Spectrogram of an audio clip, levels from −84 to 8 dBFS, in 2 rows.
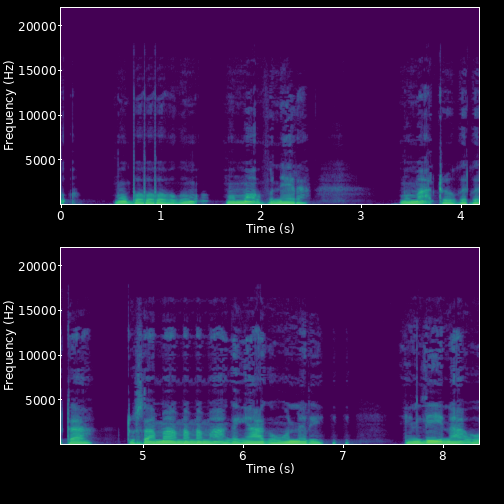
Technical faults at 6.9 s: repeated frames

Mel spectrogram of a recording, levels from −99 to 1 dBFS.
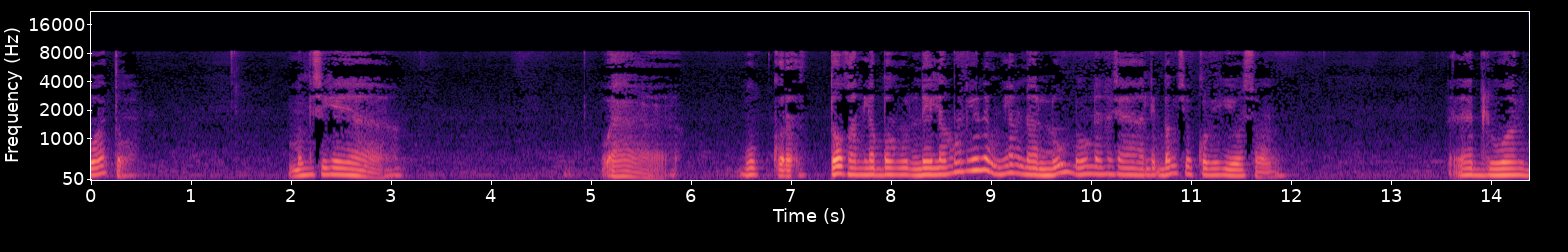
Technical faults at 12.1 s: MP3 compression

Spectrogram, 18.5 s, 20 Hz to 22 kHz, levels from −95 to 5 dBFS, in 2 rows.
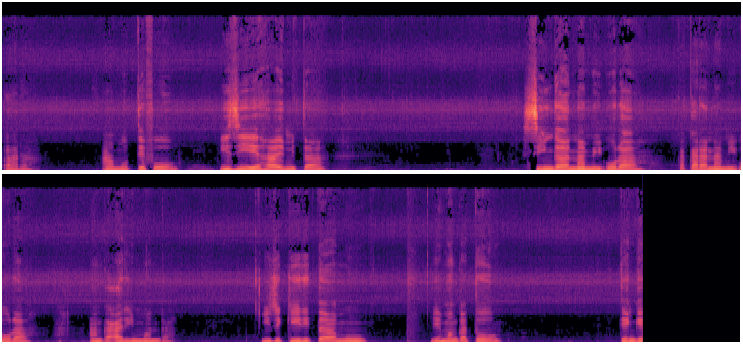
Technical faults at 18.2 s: cut-off end

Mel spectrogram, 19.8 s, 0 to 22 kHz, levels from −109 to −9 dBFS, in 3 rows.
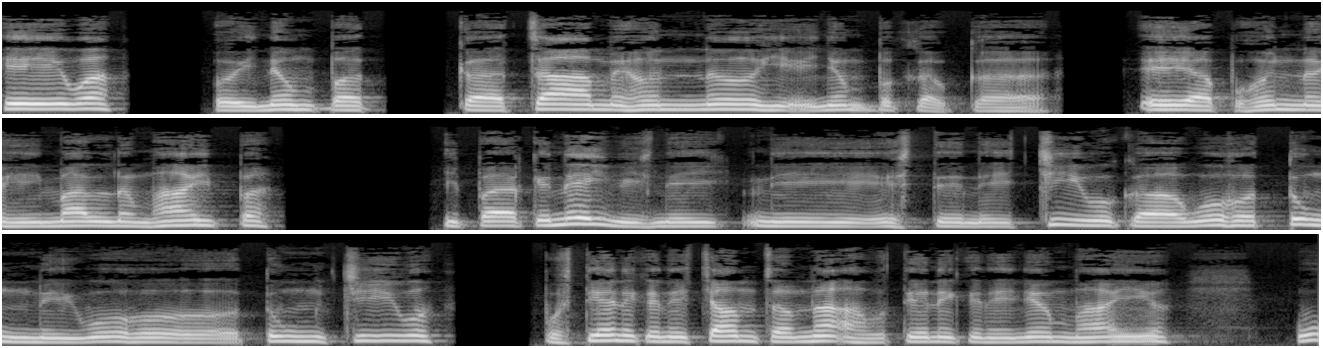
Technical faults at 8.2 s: none

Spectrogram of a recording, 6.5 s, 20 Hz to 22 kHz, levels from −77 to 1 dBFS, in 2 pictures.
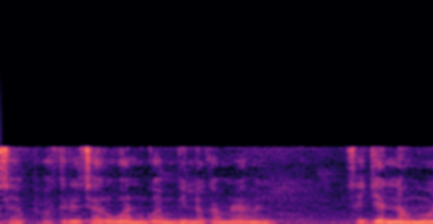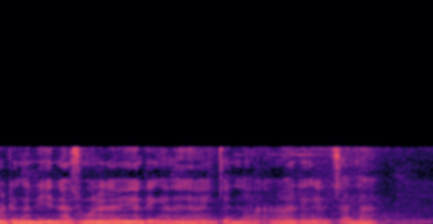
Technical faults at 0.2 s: none

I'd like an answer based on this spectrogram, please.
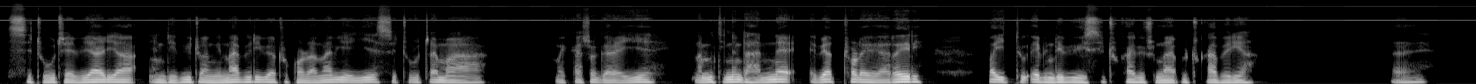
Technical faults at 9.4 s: USB whine

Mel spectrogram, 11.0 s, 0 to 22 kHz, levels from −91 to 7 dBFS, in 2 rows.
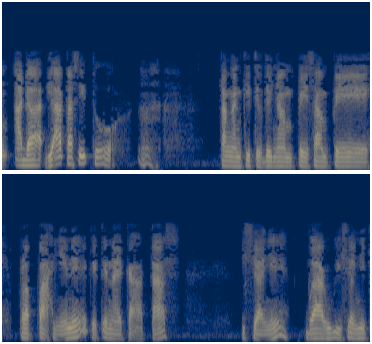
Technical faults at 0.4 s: Vorbis compression; pre-echo

